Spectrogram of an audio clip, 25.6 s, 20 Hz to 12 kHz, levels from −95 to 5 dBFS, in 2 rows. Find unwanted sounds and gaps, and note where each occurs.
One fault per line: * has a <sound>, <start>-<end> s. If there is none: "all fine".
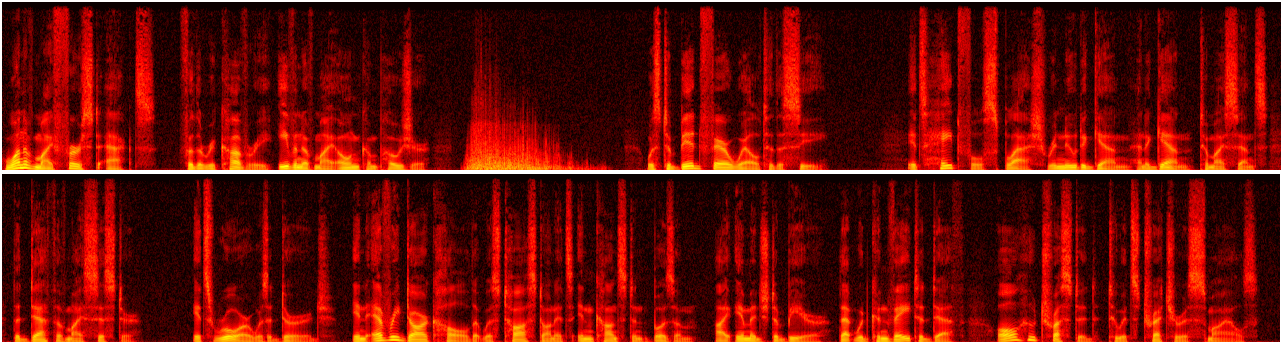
* has a sigh, 4.6-6.1 s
